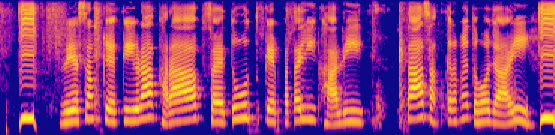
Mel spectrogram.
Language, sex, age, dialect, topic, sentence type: Bhojpuri, female, 31-35, Northern, agriculture, statement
